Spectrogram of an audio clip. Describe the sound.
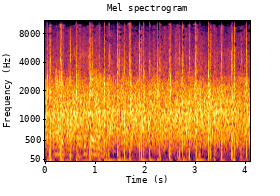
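A crowd applauds in memory of Terry Pratchett, steadily throughout, dense overlapping claps forming a loud, continuous wash of sound with sharp individual hand claps standing out, and faint voices mixed in underneath.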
